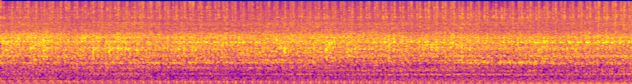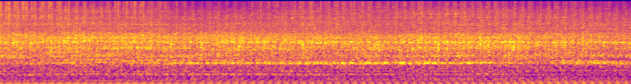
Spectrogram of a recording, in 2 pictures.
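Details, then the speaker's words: Yamaha Super Tenere inline-two (parallel twin) motorcycle: slow, lumpy but even idle pulse at about four beats a second with a deep exhaust note. Healthy normal idle. "it sounds pretty good you know like when it's idling and stuff it doesn't sound good at all because it's an inline two"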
